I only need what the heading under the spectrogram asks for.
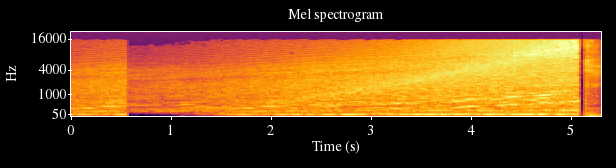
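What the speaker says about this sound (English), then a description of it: "So I used a sweep in the second half of this 8 bars that's slowly pulling" A dubstep buildup of a slow noise sweep rising steadily in pitch over a sustained low drone and pulsing tones, growing brighter and louder before cutting off abruptly near the end.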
